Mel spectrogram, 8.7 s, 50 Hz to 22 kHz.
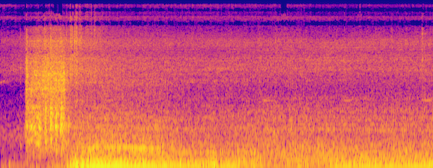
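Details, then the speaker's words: Nissan Hardbody pickup bought at auction, sat for months, fresh oil change and 5 gallons of fresh gas added to old fuel; revs fine when eased up but flutter and stumble when throttle is stabbed; owner suspects spark plugs, plug wires or old gas. "it's definitely got to stumble if you just stab the throttle if you ease into it the RPM comes up fine but if you just stab it it flutters so probably need some spark plugs maybe some water wires"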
